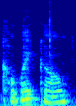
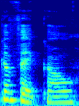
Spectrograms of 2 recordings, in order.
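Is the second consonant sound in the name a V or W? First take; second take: W; V. First: The second consonant is pronounced as a W. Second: The second consonant is pronounced as a V. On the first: This is the speaker's own American English way. "I never use the V when I say Coleco" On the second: Other people say it this way. "I know a lot of people say Kaweco"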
